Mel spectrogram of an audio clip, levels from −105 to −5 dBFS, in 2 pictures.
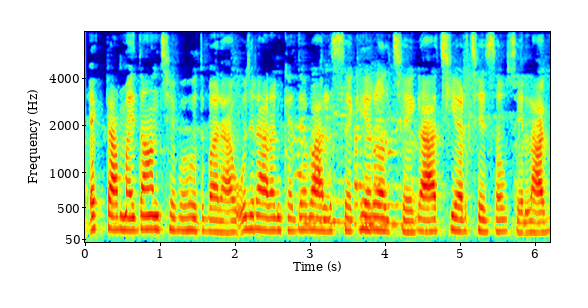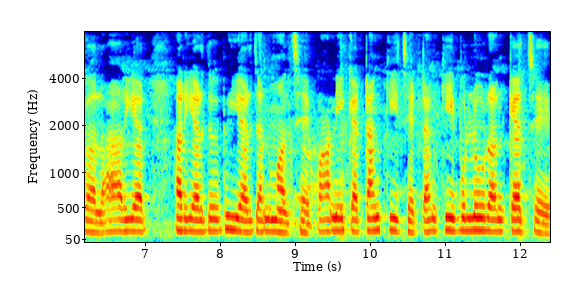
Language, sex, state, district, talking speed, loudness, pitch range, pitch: Maithili, female, Bihar, Samastipur, 160 wpm, -19 LUFS, 160-180 Hz, 170 Hz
